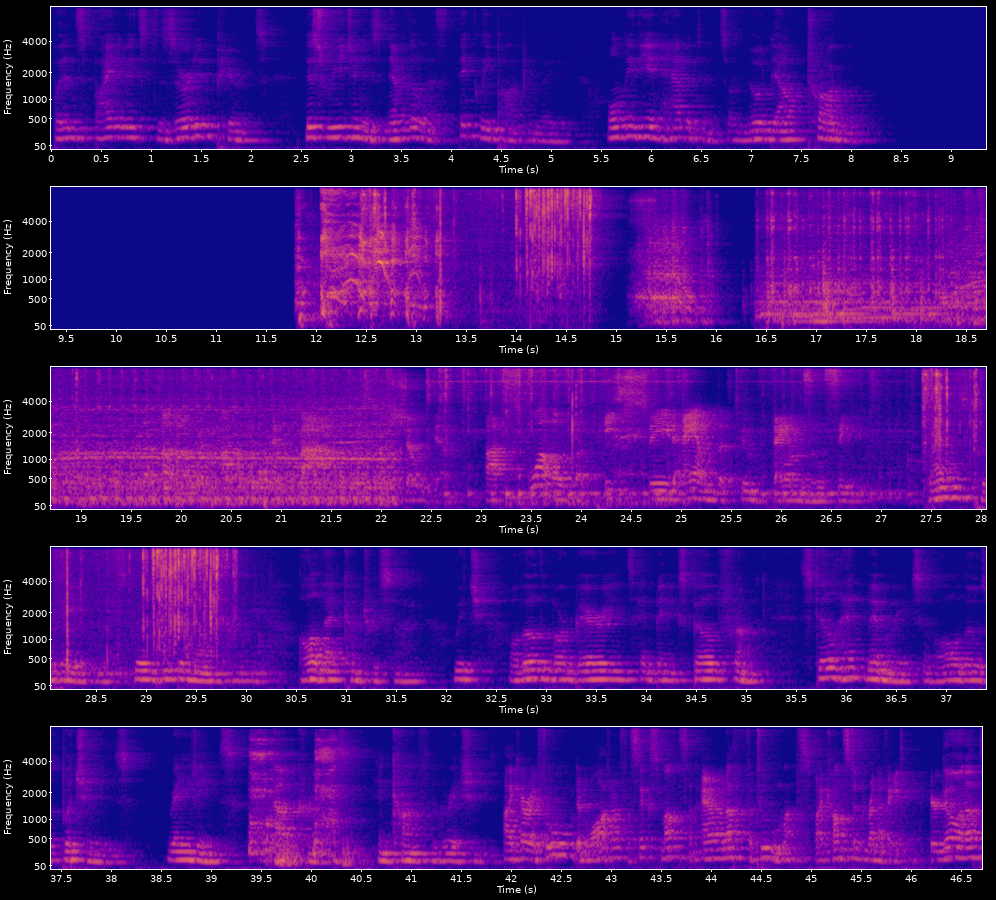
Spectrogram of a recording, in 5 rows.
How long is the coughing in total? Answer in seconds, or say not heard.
3 s.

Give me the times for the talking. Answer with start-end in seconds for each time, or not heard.
0.0-8.1, 19.4-46.6.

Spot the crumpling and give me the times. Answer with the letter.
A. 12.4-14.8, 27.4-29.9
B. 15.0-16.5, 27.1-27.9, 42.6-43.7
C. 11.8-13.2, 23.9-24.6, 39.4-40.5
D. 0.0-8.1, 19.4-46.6
A.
